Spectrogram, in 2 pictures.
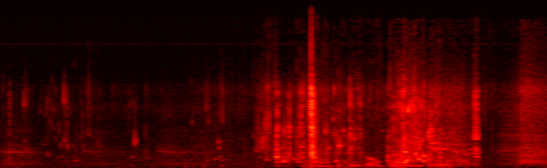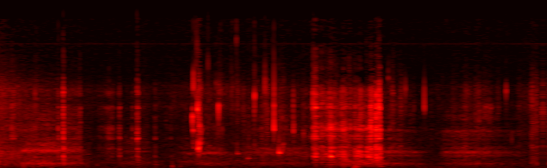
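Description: Shallow creek water sloshing and splashing in several bursts as boots wade through it and a hand reaches into the gravel bed and lifts out a stone, with a few sharp clicks of stones.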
